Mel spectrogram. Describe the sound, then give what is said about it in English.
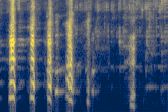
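A quick run of short, sharp fizzing bursts from a soda maker carbonating water to make sparkling water, about five in a row, then a pause and one last burst, fairly loud. “it's not pee. I'm making sparkling water.”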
